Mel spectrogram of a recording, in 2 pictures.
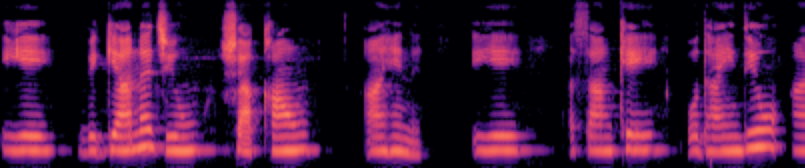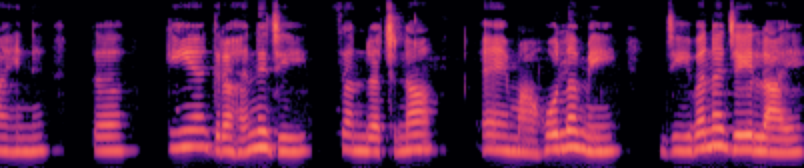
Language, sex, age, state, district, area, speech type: Sindhi, female, 30-45, Madhya Pradesh, Katni, rural, spontaneous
